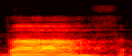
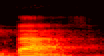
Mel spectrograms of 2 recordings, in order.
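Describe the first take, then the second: First: The vowel is a long, broad ah sound. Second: The vowel falls between the flat and broad sounds. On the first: "the bath lexical set that you hear in Southern Standard British English" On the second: "the vowel sound is a bit in between"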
